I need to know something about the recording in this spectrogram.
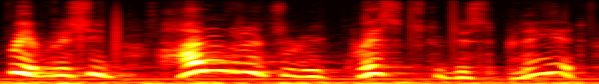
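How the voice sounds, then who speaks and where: A man's voice: sits high, big pitch swings, moderate pace, slightly rough, heavily acted. An actor playing a timid, genteel, flustered male museum curator in a radio drama, hesitant and stammering. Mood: anxious, shocked. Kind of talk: 1950s radio drama acting.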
